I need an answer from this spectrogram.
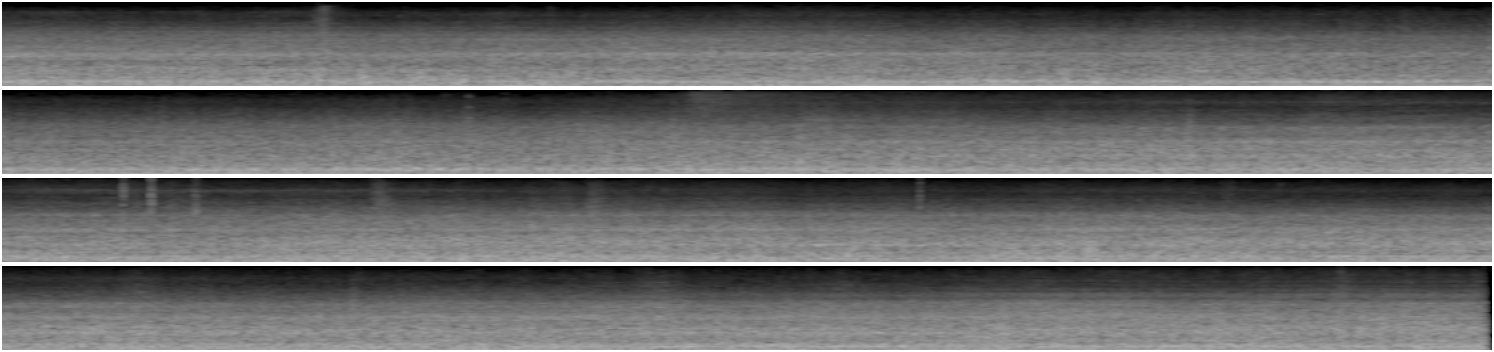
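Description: Train running in a station: a steady low rumble, heaviest in the first third and easing after, under a busy platform's background noise.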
